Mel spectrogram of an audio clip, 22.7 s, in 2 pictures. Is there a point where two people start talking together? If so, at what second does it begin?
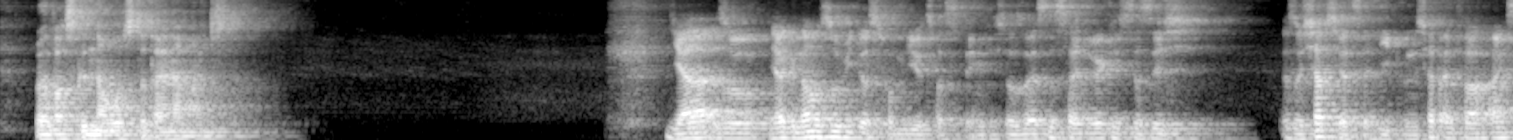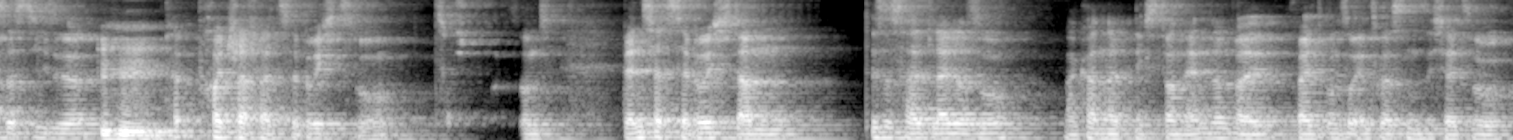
none

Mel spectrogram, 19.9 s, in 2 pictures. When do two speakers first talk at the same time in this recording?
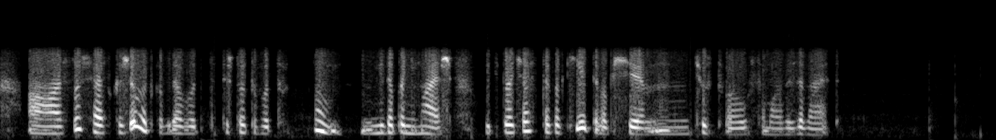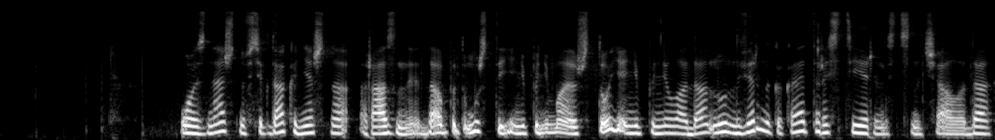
none

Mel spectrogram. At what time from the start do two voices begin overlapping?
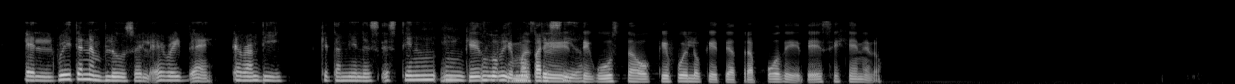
4.4 s

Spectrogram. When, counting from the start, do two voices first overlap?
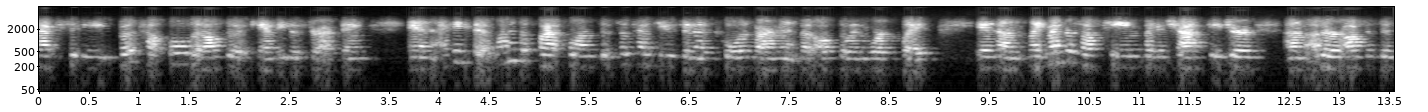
none

